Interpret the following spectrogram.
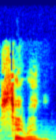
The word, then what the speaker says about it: Psyren: nom sirène mais oui ça se lit psyè se prononce à l'anglaise Siren il s'agit de la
